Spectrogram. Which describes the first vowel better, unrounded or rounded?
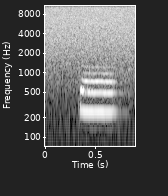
rounded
